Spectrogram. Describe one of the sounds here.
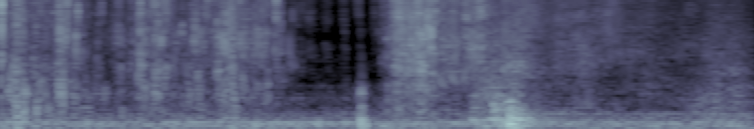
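Plastic wrap crinkles as it is pulled off.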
